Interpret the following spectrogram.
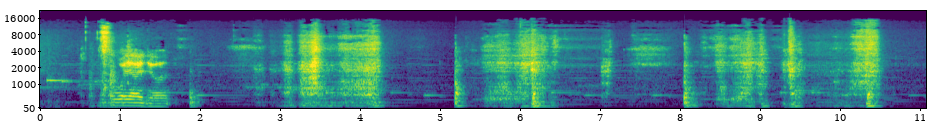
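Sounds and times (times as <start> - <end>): hand tool scraping wood: 2.7 - 4.4, 5.5 - 7.2, 8.1 - 10.6.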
